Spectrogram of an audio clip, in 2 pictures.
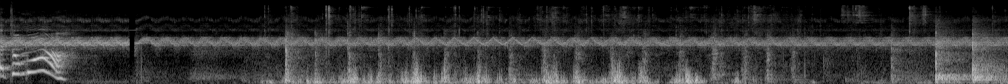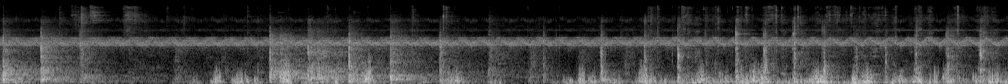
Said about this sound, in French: Eh, mais qu'est-ce que c'est C'est un anti-intrusion.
